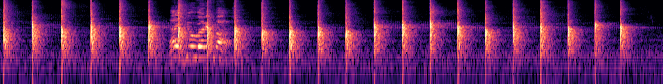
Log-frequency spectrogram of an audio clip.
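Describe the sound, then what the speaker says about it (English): A single person claps in an even, steady rhythm, close and loud, while a voice briefly speaks partway through. "you have given me a thunderous applause"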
